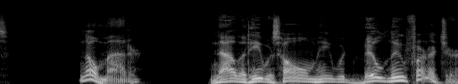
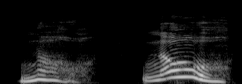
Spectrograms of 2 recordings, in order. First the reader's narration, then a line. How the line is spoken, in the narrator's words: he cried soundlessly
